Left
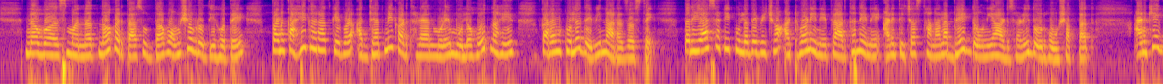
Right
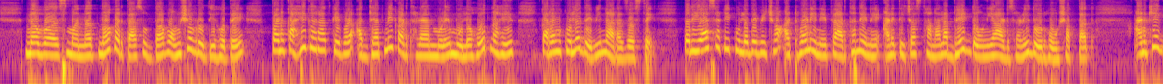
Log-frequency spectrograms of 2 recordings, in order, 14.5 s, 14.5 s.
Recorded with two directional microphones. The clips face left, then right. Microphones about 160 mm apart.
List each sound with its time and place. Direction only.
0.3 s a woman's voice: 30° right (ahead or behind)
